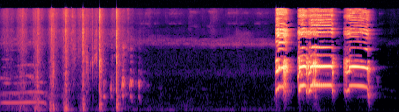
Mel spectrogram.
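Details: Rooster crowing in the morning: a few soft clucks and short taps, two seconds of silence, then a loud harsh crow broken into four rising and falling syllables lasting about one and a half seconds.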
